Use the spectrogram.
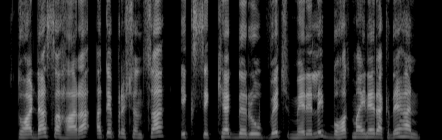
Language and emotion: Punjabi, happy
